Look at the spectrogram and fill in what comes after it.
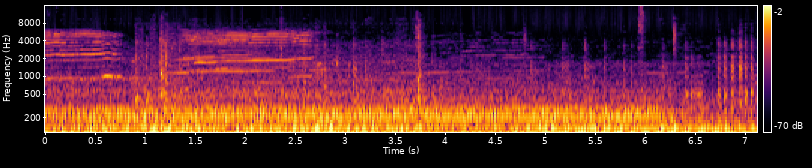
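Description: Turbocharged Subaru BRZ's flat-four engine idling steadily at the start line. Twice in the first three seconds a high, wavering pitched sound plays over it.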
